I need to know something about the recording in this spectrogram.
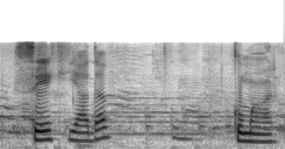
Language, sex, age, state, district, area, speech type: Urdu, female, 18-30, Bihar, Khagaria, rural, spontaneous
